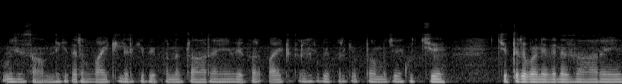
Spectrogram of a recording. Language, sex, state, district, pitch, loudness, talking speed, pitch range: Hindi, male, West Bengal, Jhargram, 120 Hz, -30 LUFS, 260 wpm, 115-130 Hz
